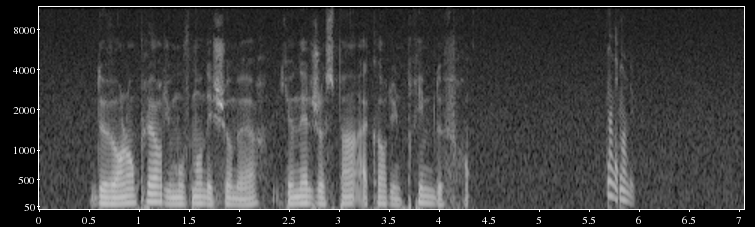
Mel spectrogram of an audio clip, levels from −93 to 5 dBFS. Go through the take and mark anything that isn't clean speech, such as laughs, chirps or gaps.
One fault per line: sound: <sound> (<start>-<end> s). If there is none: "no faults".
sound: chirp (5.7-6.0 s)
